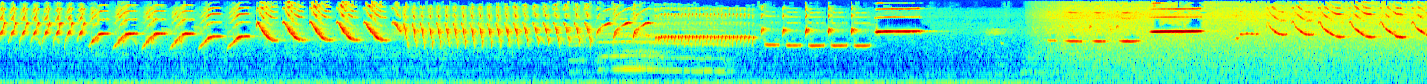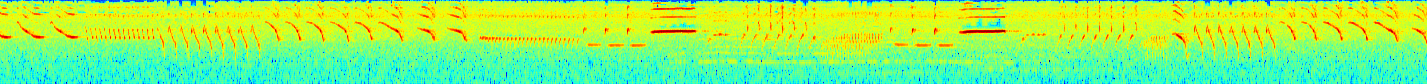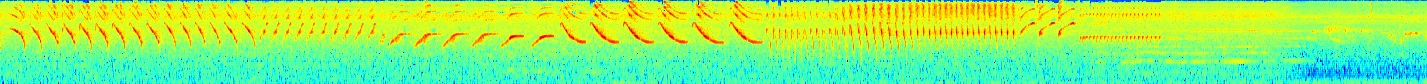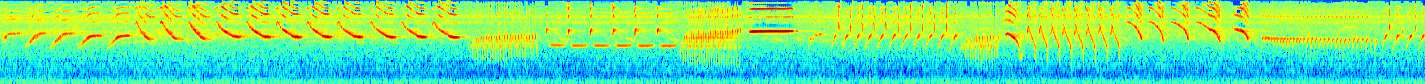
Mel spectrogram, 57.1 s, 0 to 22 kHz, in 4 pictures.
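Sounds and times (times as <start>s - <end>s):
upward-swept bird calls: 0.0s - 9.3s, 10.3s - 57.0s
whistled bird note: 10.4s - 42.0s
canary singing trills: 10.4s - 57.0s
buzzy rattling bird phrase: 12.4s - 41.6s.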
